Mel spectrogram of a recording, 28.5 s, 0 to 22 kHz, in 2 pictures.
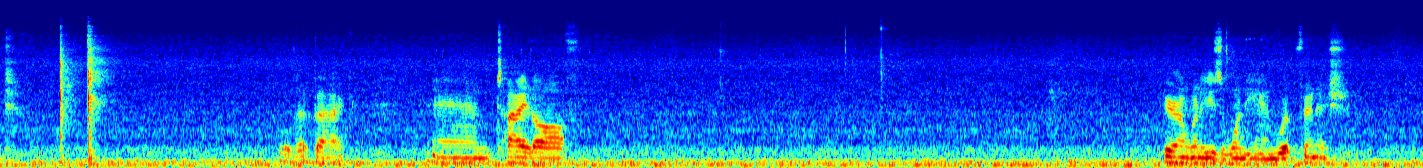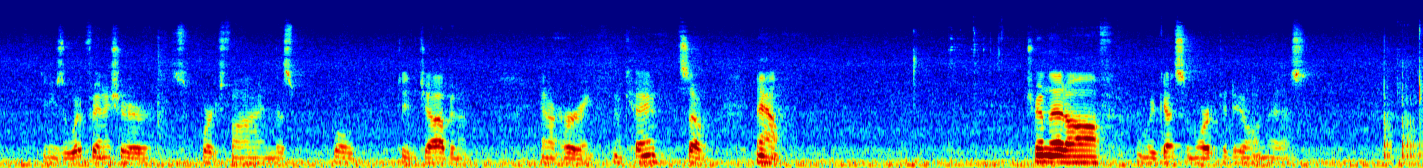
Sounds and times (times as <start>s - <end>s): Speech: 2.8s - 3.5s, 4.3s - 5.8s, 11.6s - 13.5s, 14.7s - 18.9s, 19.6s - 22.1s, 24.5s - 27.4s.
